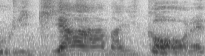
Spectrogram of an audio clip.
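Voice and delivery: slow "richiama il cuore", leaning on CHIA and CO; stress on CHIA, CO. Shown as a demonstration. Coach showing singers where the accents are, stress on CHIA and CO. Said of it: "The accents are on chia and co".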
